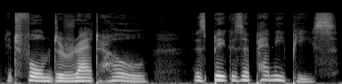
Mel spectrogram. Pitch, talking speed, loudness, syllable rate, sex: 160 Hz, 195 wpm, -18 LUFS, 4.9 syllables/s, female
